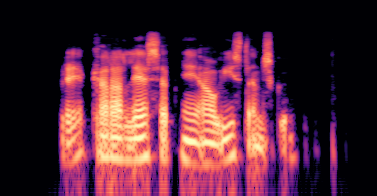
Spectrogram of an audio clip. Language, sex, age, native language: Icelandic, male, 30-39, Icelandic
